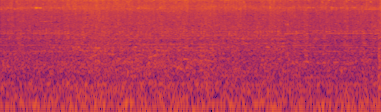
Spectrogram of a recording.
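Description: Motor-driven sugarcane juice press running steadily: its chain-driven steel rollers crush a bundle of cane with a low, even hum.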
